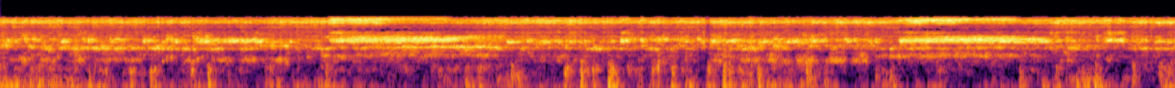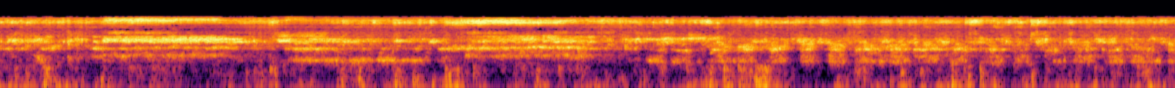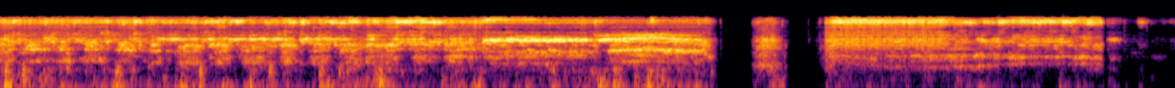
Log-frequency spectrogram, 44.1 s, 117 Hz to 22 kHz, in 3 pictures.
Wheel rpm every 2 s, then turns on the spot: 160, 160, 160, 160, 160, 170, 160, 160, 160, 160, 160, 160, 150, 150, 150, 150, 140, 140, 140, 50, 50, 60.
38-40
